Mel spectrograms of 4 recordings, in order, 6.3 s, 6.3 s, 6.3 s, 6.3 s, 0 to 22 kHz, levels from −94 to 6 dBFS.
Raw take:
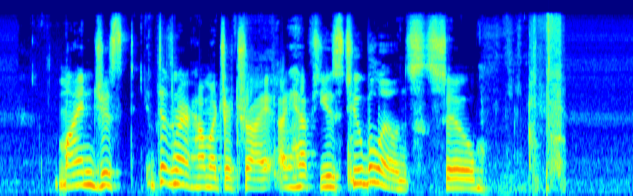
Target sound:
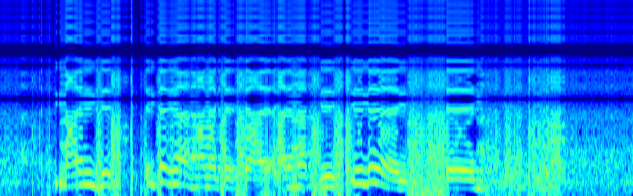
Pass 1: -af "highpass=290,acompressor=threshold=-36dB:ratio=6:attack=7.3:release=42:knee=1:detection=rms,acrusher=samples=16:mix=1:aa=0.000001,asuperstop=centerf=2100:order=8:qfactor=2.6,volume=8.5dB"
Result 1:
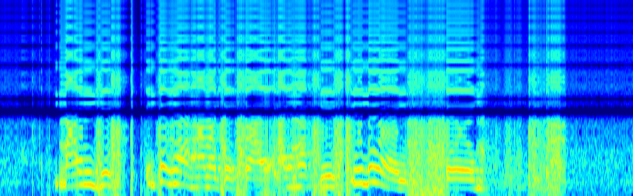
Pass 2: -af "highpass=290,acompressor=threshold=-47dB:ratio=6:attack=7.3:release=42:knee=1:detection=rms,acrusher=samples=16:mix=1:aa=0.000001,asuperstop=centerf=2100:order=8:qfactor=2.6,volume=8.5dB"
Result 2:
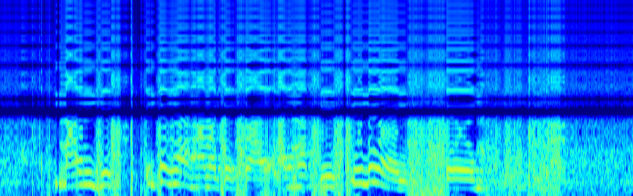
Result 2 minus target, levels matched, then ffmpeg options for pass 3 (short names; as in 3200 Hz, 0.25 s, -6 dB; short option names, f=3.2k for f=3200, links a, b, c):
8000 Hz band +5.0 dB
-af "highpass=290,acompressor=threshold=-47dB:ratio=6:attack=7.3:release=42:knee=1:detection=rms,acrusher=samples=16:mix=1:aa=0.000001,asuperstop=centerf=7500:order=8:qfactor=2.6,volume=8.5dB"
